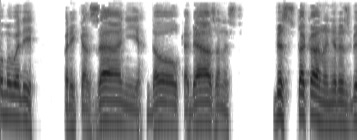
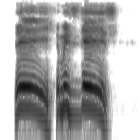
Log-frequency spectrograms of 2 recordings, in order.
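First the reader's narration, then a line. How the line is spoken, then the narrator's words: Joyful shout. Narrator (Russian): радостно закричал Артем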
